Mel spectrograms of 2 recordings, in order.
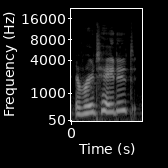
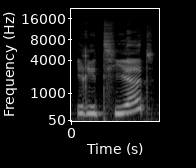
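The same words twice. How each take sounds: First: Irritated pronounced in English; irritated in English, pitch lifted before its German counterpart; English word. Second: Irritiert pronounced in German; German word. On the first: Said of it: "for example, in German, irritated". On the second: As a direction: switch into German for irritiert, ir-ri-TIERT. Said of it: "in German". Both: Shown as a demonstration.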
